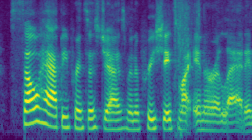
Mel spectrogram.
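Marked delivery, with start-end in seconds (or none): none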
